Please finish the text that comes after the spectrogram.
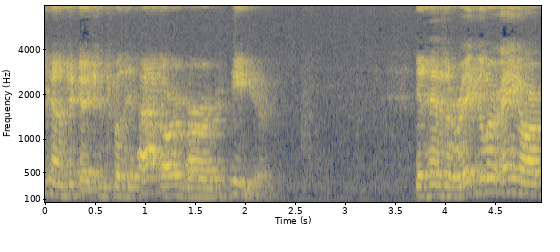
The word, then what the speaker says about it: ir: The verb ear, pronounced like this thing on the side of your head, ear, means to go.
